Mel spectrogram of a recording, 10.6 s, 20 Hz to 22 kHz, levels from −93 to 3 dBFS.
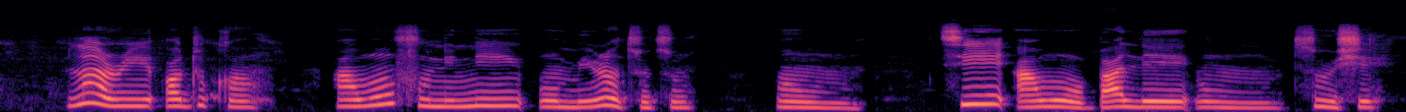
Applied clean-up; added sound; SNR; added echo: none; none; none; none.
